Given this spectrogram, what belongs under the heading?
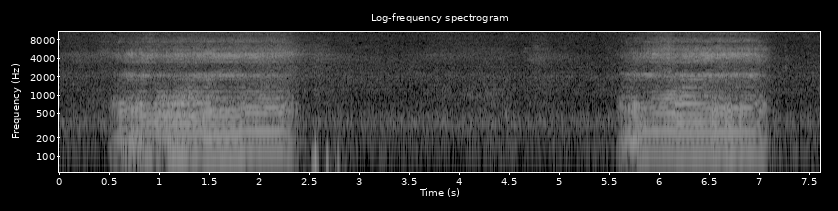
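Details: Pug dogs asleep: loud, buzzy snores on inhalation, two long snores about four seconds apart with quiet breathing between; snoring.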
